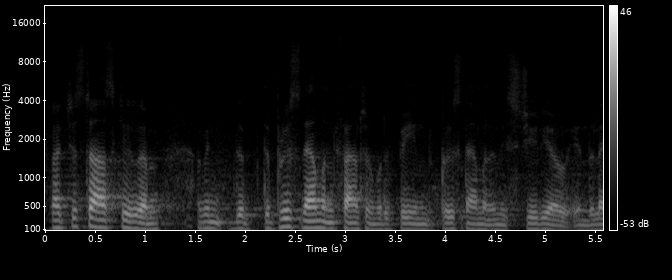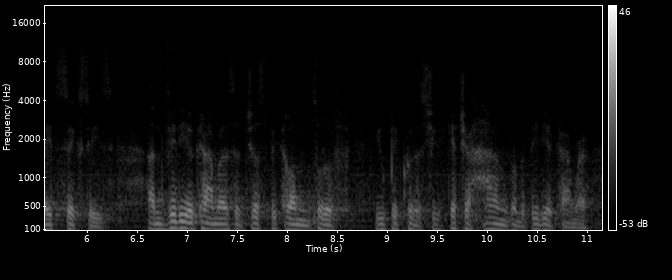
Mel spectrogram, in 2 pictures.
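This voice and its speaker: An older Irish man interviewing an artist on stage, explaining with animated gestures. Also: low-pitched, a little hiss or hum. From Ireland. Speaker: interviewer, gallery director. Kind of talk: public conversation on stage.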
